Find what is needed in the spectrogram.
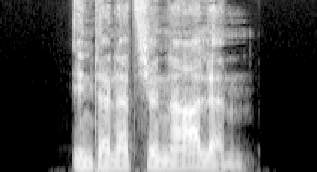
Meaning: strong dative masculine/neuter singular of international
- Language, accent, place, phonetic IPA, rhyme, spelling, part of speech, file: German, Germany, Berlin, [ˌɪntɐnat͡si̯oˈnaːləm], -aːləm, internationalem, adjective, De-internationalem.ogg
